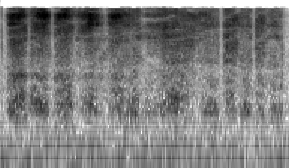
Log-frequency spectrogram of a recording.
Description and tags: quick drawing sound effect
